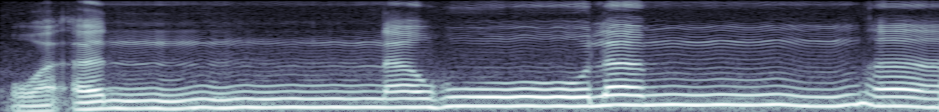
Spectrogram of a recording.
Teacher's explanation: Jadi ada nun bertasdid dan mim bertasdid, wajibal gunnah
